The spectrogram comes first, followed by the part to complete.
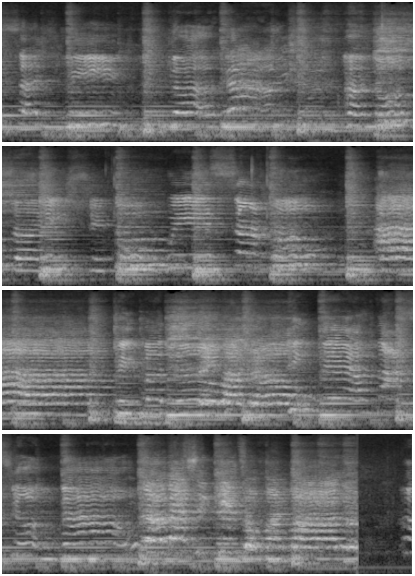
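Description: A musical-theatre cast of men and women singing a song together over backing music with a steady beat. It cuts off suddenly at the end.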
